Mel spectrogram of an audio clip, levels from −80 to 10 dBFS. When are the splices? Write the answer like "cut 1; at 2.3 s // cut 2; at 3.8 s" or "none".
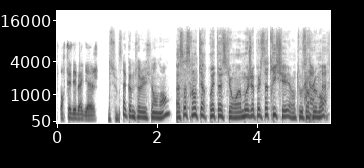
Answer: cut 1; at 1.2 s // cut 2; at 2.3 s // cut 3; at 2.7 s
